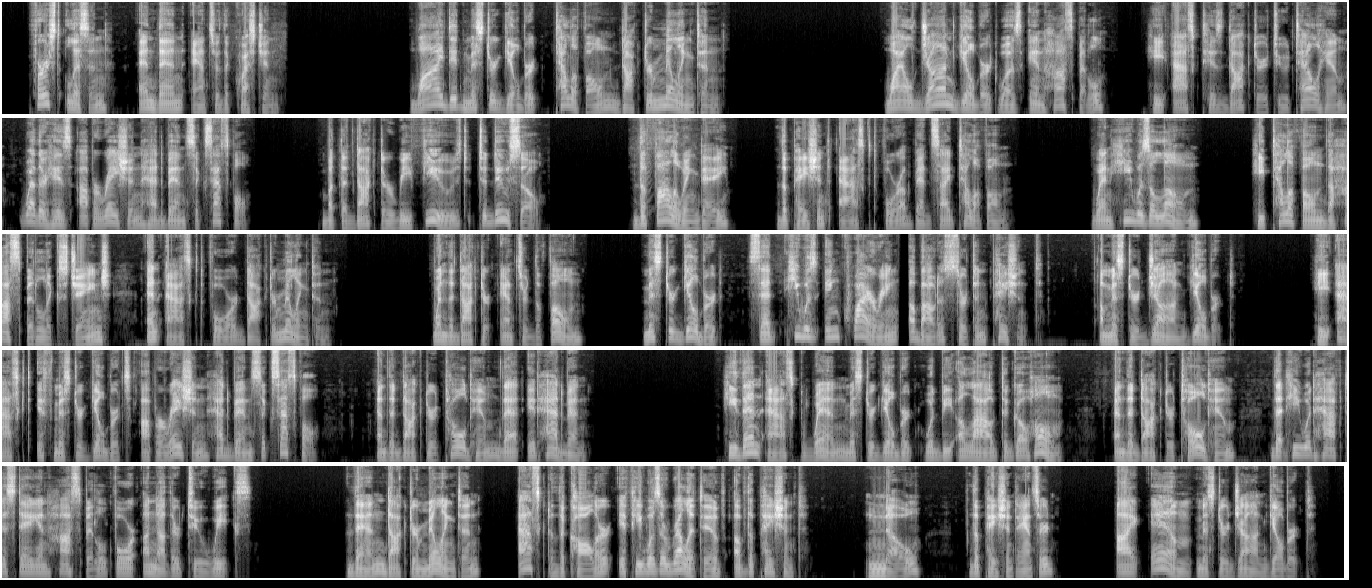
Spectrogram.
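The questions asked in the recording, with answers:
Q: Why did Mr. Gilbert telephone Dr. Millington?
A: To find out whether his operation had been successful, since the doctor had refused to tell him.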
